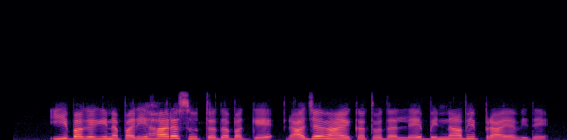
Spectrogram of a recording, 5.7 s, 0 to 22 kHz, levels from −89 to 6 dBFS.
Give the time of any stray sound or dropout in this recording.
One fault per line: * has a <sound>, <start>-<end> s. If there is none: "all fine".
all fine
